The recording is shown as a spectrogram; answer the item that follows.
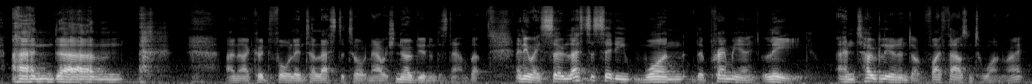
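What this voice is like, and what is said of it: Leicester English accent. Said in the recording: “I'm from Leicester, as you can tell from my accent.”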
